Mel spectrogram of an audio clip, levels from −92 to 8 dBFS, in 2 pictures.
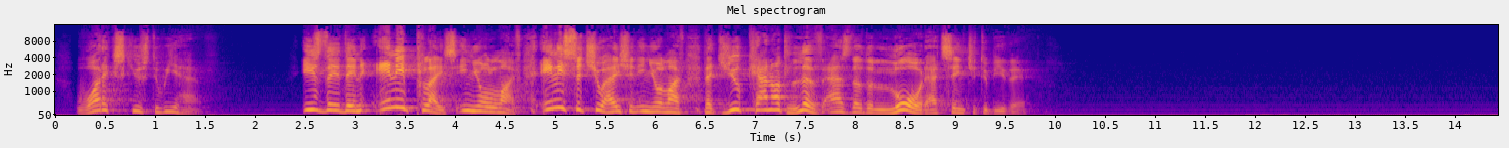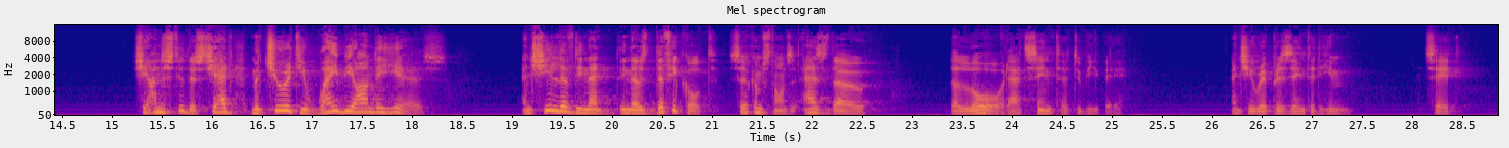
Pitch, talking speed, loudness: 115 Hz, 140 wpm, -18 LUFS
